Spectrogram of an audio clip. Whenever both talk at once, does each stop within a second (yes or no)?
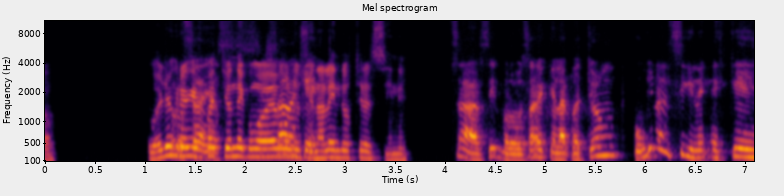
no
